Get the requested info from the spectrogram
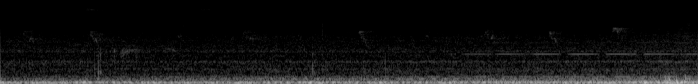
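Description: Low rumble of an approaching diesel freight train, slowly growing louder, with birds chirping over it.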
